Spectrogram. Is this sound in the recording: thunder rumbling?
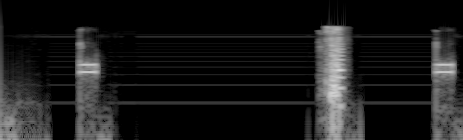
no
